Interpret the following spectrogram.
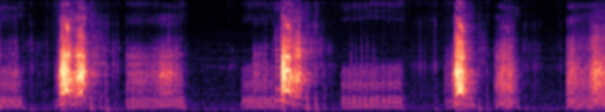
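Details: Shiba Inu in a small room alternating low, rasping growls with sharp, loud barks, growl and bark trading back and forth several times over nine seconds.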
